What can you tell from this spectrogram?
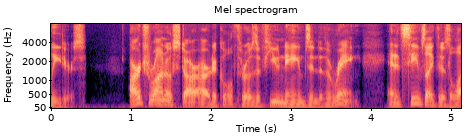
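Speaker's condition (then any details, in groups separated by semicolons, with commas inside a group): No condition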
